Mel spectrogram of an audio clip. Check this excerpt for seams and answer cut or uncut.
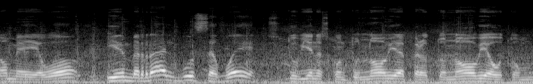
cut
